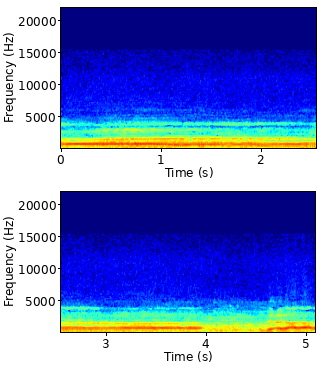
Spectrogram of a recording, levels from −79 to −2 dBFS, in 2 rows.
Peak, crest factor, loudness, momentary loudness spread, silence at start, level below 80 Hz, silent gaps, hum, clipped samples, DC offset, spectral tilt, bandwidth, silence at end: -4 dBFS; 12 dB; -17 LUFS; 7 LU; 0 s; -56 dBFS; none; none; under 0.1%; under 0.1%; -6.5 dB/octave; 12 kHz; 0 s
